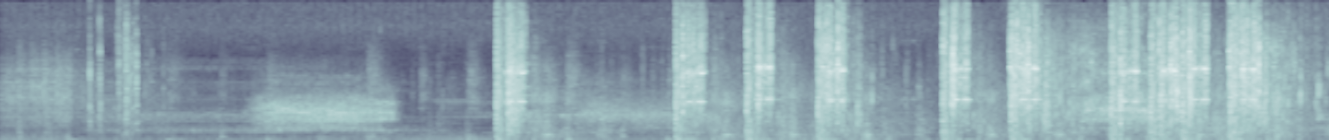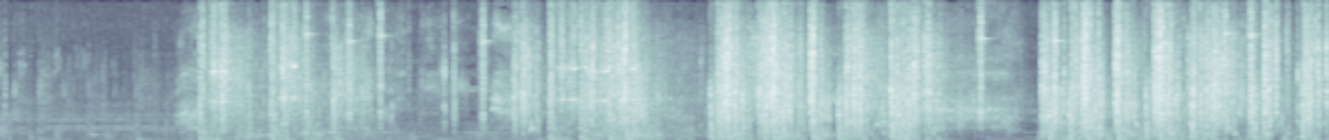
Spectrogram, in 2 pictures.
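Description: Loud, dense gunfire from shooting zombies in the VR game Arizona Sunshine, with rapid bursts and single shots in irregular clusters plus booming impacts, sustained throughout and very close.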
